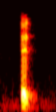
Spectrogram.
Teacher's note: it is a function we're here so the vowel reduces to a schwa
